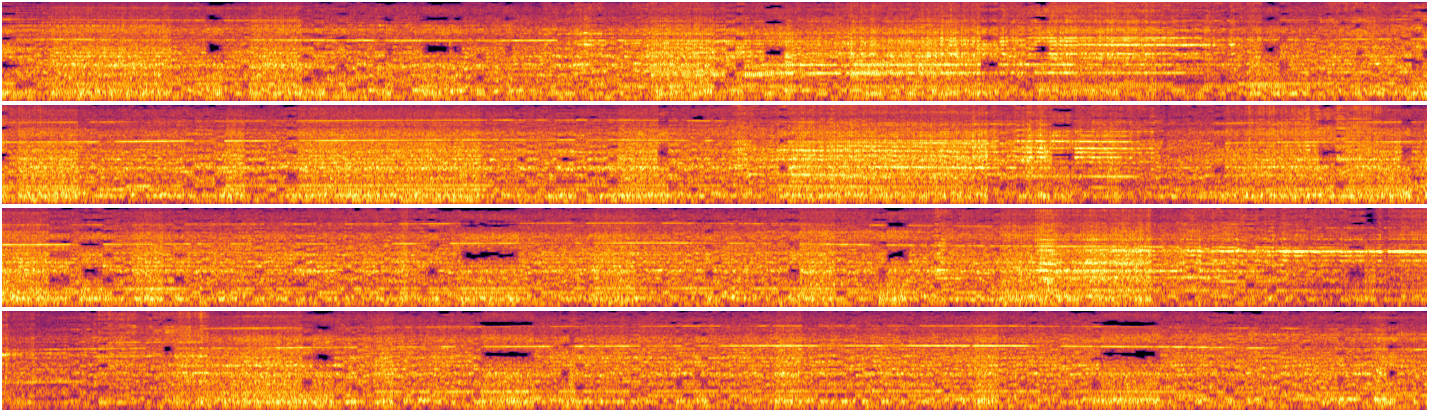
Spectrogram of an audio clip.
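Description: A bench-mounted power cutter under the workbench runs with a steady whine while a thin wooden rail is notched across it. The sound grows louder three times as the cutter bites into the wood, and the last of these drops off sharply.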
